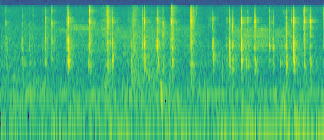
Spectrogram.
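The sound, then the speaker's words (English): Rapid, steady typing on a computer keyboard, a dense stream of crisp clicks over a faint low hum, with no voices. “Someone is typing up a storm.”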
